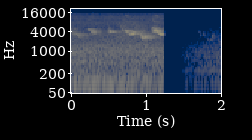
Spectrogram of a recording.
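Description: Faint bird chirps, a few short high notes that end on a rising one, over quiet background noise. The sound cuts off abruptly to silence about a second and a quarter in.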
